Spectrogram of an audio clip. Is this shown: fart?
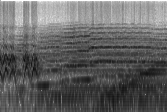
no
